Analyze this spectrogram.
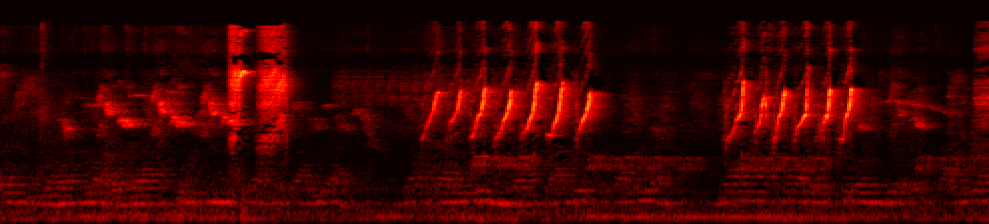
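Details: Black-naped monarch in active voice, kept as a tutor for other birds: a rapid series of bright rising whistled notes, repeated in two runs of about eight notes, with a harsh rasp first and a low hum behind.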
